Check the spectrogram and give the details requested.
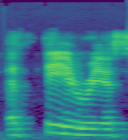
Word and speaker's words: Aetherius: King is called the ethereus society which is spelled like the Greek ether a-e-t-h-e-r-i-u-s society and a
